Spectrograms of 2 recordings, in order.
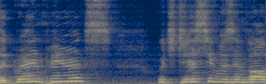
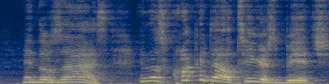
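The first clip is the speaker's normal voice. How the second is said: ordinary talk, nothing marked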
